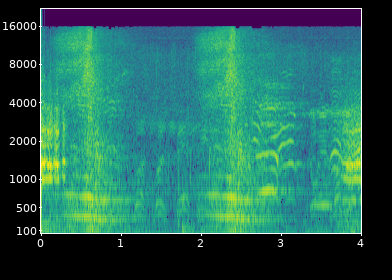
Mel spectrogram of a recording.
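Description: People yelling: high-pitched, drawn-out shouts that rise and fall in pitch, loudest near the start and again about two and a half seconds in.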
